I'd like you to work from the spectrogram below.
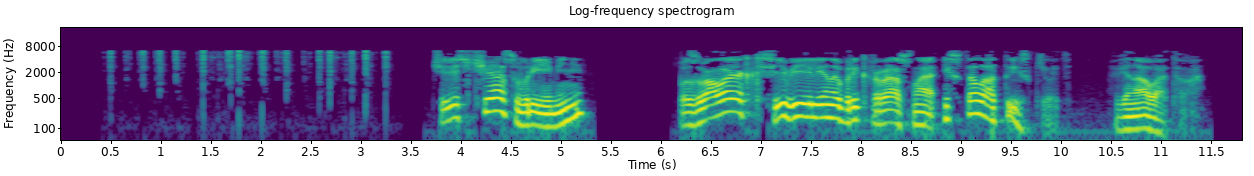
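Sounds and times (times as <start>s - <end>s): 
scissors snipping hair: 0.4s - 3.4s
speech: 3.8s - 5.4s, 6.2s - 11.5s.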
